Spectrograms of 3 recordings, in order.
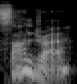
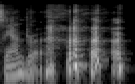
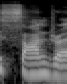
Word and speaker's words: Sandra: And we had a good laugh, because I'm like, it's not Sandra, it's just Sandra. So yes, I think maybe Sandra is more of a English pronunciation of it, but there are some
